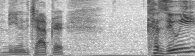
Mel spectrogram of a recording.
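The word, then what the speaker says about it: Kazui: Kazooie, is that how you say it? Does anybody know how to pronounce Ichigo's kid's name? Is that Kazooie? Kazooie, yeah.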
